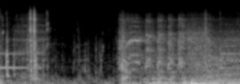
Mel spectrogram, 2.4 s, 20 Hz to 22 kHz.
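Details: Toyota Camry after no-crank diagnosis, new battery fitted and dash reassembled: brief quiet, then engine catches quickly and settles into smooth, steady idle; clean, healthy start, charging system then reads 13.67 volts.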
